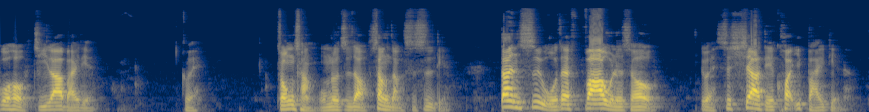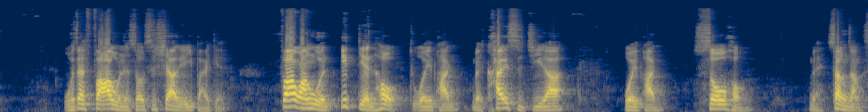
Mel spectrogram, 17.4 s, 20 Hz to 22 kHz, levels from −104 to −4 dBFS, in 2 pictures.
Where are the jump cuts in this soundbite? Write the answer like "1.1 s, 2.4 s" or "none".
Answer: none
